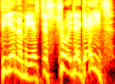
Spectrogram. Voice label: Announcer Match Destroyed Team Gate; First Mate; Paladins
